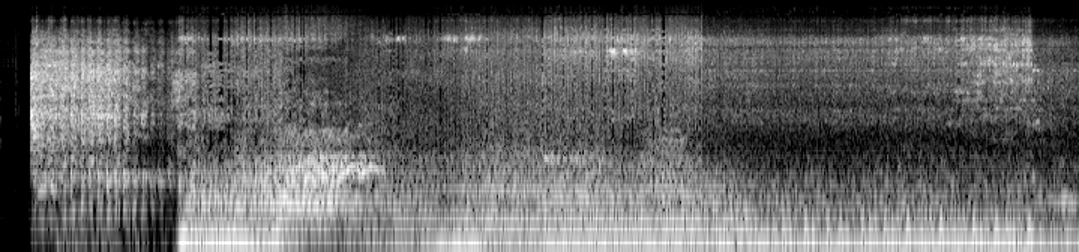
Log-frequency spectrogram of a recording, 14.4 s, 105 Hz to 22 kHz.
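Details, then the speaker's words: 2011 BMW 550i N63 with JB4 tune, after fuel pump and PCV repairs for misfires and low fuel pressure: cranks, catches, flares, then smooth even idle with no knocks or misses; laggy throttle, doesn't like revving. "Sounds okay. Sounds pretty good. It doesn't like revving, eh?"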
